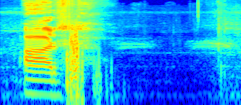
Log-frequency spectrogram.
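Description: A brief wordless sound from a man's voice, then a single short harsh caw from a crow.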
